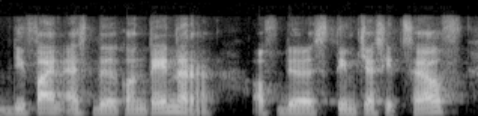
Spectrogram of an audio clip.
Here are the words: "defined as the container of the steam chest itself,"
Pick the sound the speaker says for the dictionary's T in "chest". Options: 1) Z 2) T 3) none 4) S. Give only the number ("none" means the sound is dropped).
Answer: 3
